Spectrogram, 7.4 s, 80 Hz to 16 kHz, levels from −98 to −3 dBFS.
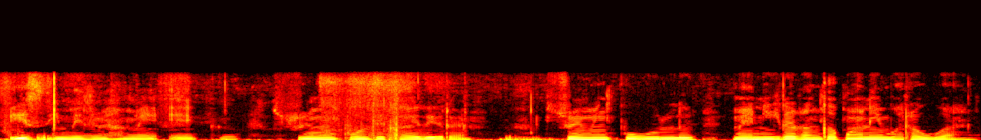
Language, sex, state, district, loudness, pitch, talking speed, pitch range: Hindi, male, Rajasthan, Churu, -21 LUFS, 155 Hz, 170 wpm, 150-165 Hz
